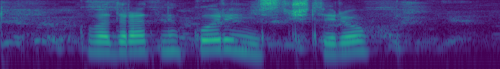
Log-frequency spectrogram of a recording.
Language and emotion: Russian, neutral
